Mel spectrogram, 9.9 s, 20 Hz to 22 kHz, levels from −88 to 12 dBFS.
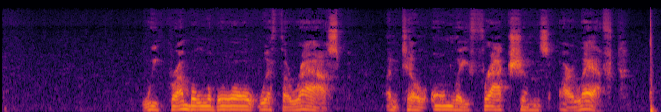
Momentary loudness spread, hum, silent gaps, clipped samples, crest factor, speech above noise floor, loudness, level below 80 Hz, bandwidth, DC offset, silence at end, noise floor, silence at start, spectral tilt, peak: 12 LU; none; none; under 0.1%; 18 dB; 37 dB; -18 LUFS; -46 dBFS; 16.5 kHz; under 0.1%; 0.1 s; -55 dBFS; 0.05 s; -5 dB/octave; -2 dBFS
